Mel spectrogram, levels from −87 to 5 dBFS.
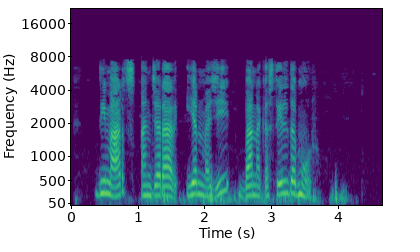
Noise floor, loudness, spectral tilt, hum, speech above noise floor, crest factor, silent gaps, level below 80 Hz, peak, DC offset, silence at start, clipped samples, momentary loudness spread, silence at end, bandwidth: -65 dBFS; -22 LUFS; -4 dB/octave; none; 44 dB; 18 dB; none; -50 dBFS; -4 dBFS; under 0.1%; 0.35 s; under 0.1%; 15 LU; 0.55 s; 8 kHz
